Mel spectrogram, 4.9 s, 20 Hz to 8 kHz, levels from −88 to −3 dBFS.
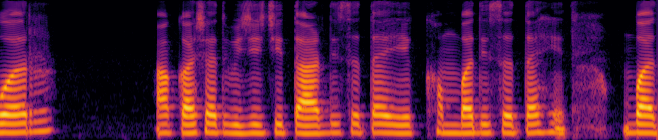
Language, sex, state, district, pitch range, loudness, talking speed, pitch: Marathi, female, Maharashtra, Sindhudurg, 175-185 Hz, -21 LUFS, 135 wpm, 180 Hz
